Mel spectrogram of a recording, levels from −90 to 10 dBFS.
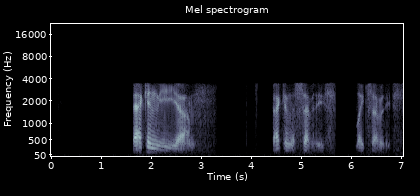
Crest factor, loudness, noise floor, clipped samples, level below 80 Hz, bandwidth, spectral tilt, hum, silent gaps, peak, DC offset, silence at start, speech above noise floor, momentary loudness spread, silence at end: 24 dB; -27 LUFS; -88 dBFS; under 0.1%; under -90 dBFS; 3.6 kHz; -0.5 dB/octave; none; none; -6 dBFS; under 0.1%; 1.65 s; 59 dB; 20 LU; 0.1 s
